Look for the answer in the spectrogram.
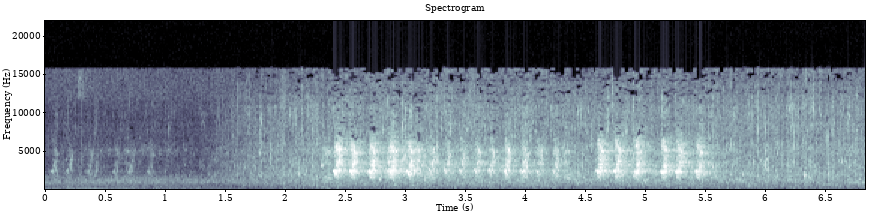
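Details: Nightingale singing deep in the forest: two bursts of rapid, harsh repeated notes, each phrase lasting about a second, over a steady background hiss.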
